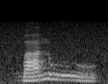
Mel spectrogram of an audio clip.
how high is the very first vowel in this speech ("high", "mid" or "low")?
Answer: low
